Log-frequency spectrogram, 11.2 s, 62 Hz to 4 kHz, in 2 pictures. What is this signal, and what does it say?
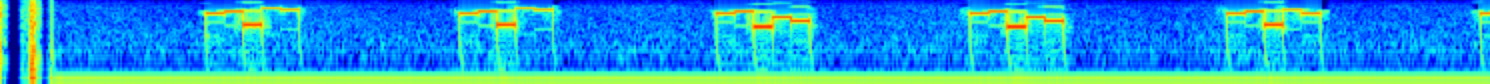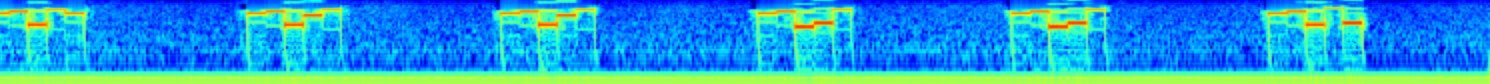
Five-tone selective call (ZVEI), heard as quick runs of five tones, tones of about 80 ms. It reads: 89220 89220 89164 89164 89208 89208 89270 89270 89130 89130 89223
